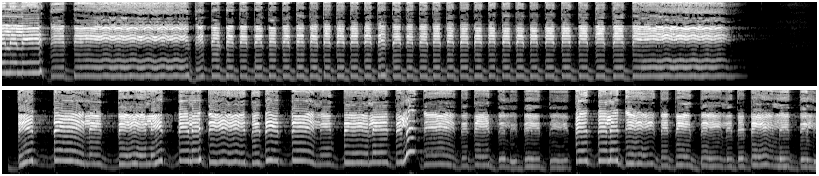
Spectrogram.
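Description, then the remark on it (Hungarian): A voice imitates a Rábaköz bagpipe (duda) with a nasal, buzzing drone and rapid pulsing articulation. After a brief pause around the middle, it continues loudly with a lively, wavering melody. “Rába közi Duda utánzást hallhatunk”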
